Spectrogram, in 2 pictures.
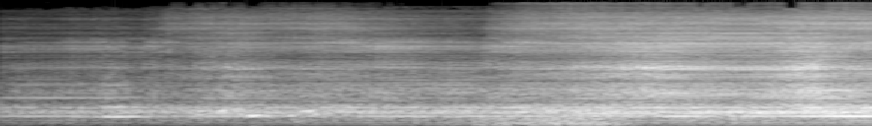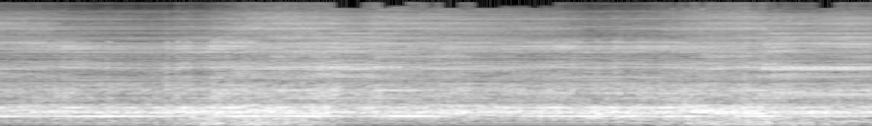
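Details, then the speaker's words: Wood lathe turning a tulip bowl with a negative-rake scraper: rasping cut grows louder and rougher with a pulse about four a second; chatter from cutting too broad a surface across the scraper edge. "okay did you hear it begin to chatter at one point it did that because I was cutting wood on too broad a surface across the cutting edge of the scraper"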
